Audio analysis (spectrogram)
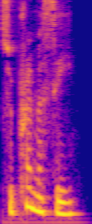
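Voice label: "supremacy", British English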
